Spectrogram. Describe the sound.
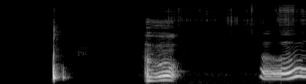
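A single sharp clack of new glittery dice rolled for a hammer attack on a kobold, loud and brief with a quick rattling tail, followed by voices making drawn-out vocal sounds.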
